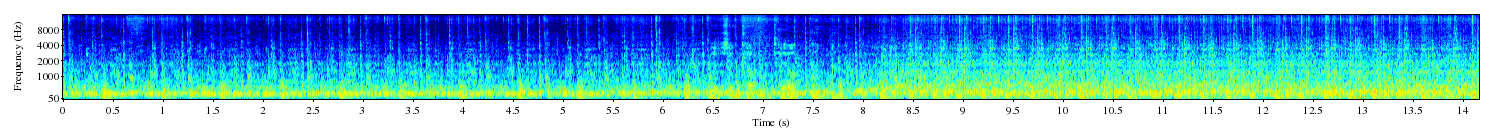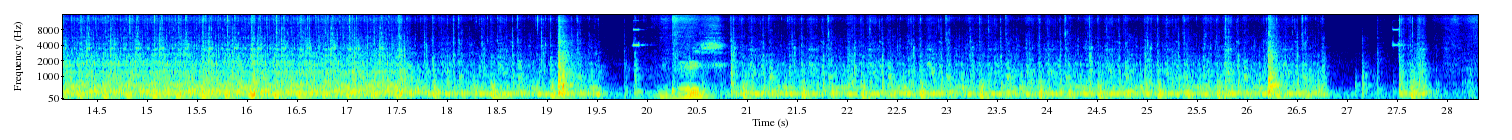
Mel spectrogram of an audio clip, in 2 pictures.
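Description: Bernina electric sewing machine zigzag-stitching a paraglider line, its needle running fast and steadily. It stops briefly about two-thirds of the way through with a couple of clicks, starts again, and stops shortly before the end.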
